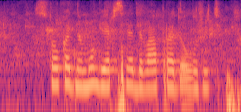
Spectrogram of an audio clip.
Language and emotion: Russian, neutral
